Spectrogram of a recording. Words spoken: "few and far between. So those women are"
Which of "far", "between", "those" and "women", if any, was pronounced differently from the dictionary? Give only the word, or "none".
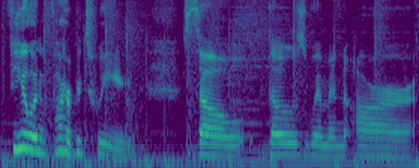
none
